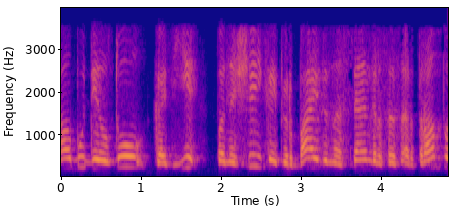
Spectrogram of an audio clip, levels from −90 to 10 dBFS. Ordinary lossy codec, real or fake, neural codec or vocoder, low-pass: AAC, 16 kbps; real; none; 3.6 kHz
